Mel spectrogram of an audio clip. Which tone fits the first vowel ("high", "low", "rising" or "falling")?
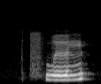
rising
